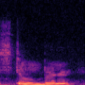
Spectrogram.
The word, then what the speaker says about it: Stoneburner: okay my name is stone burner and it's spelled s-t-o-n-e-b-u-r-n-e-r stone burner and i am the television production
